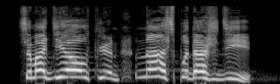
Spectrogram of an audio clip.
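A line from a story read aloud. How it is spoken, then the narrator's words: Children shouting in chorus. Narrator (Russian): хором закричали ребята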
